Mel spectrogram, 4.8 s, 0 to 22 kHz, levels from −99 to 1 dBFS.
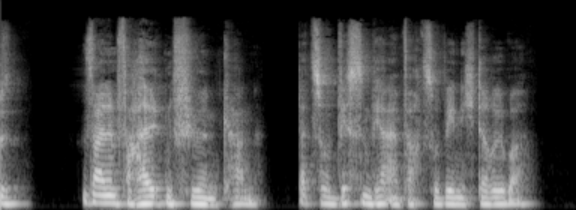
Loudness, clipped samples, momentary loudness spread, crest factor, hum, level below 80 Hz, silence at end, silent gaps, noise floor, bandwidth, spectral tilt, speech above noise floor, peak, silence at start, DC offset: -20 LUFS; under 0.1%; 11 LU; 18 dB; none; -60 dBFS; 0.35 s; none; -53 dBFS; 15 kHz; -5 dB/octave; 33 dB; -4 dBFS; 0 s; under 0.1%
